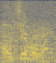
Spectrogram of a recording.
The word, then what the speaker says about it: Ojibwe: they twice and of course they corrupted the pronunciation of those Ojibwe people to Chippewa absolutely so Chippewa and Ojibwe that's the same people wise the European Corruption of their real name Ojibwe okay so they begin to trade of course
